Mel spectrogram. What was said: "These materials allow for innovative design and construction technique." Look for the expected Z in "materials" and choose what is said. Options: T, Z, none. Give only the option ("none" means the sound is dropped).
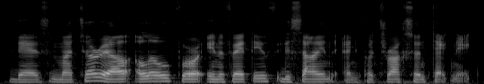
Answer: none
